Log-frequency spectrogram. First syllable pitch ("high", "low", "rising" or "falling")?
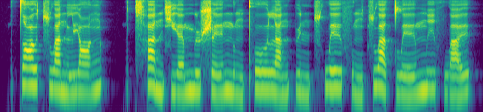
high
